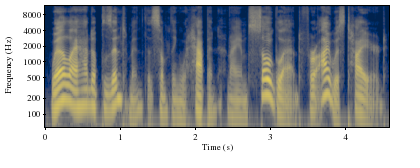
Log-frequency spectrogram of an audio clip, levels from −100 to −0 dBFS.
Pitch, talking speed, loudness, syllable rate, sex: 120 Hz, 235 wpm, -23 LUFS, 5.7 syllables/s, male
